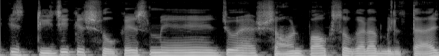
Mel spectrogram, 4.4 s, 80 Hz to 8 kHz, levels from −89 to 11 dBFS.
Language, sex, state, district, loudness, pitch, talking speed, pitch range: Hindi, male, Bihar, Darbhanga, -19 LUFS, 125 Hz, 165 wpm, 115-135 Hz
